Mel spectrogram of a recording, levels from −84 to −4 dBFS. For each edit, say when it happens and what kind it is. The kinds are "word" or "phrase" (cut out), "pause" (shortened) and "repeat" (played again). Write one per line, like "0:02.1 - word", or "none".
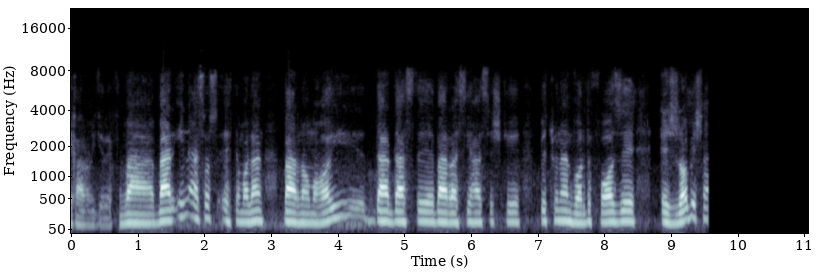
none

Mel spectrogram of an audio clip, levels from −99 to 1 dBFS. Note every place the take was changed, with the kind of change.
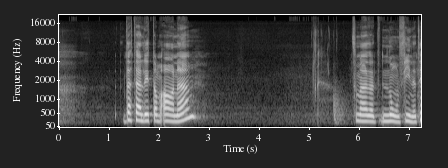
none

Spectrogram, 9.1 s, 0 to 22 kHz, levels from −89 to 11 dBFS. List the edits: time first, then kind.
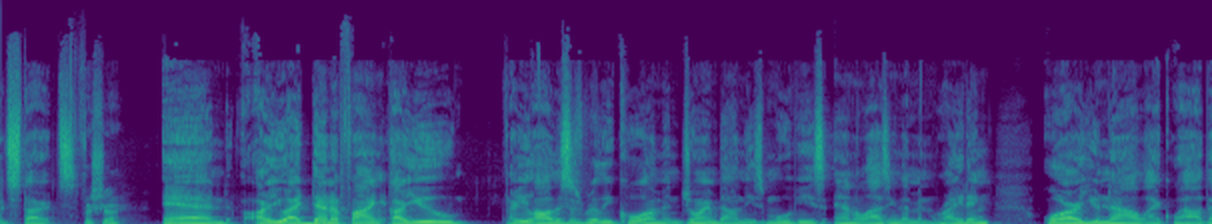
0:02.9 - word
0:04.0 - word
0:05.4 - word

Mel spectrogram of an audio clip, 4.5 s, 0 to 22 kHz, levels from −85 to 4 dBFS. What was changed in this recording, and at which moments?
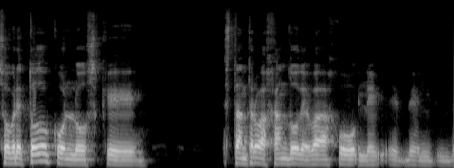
0:03.6 - word

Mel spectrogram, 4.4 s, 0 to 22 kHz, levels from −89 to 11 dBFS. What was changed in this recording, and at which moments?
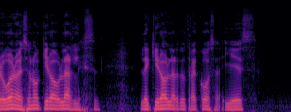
none

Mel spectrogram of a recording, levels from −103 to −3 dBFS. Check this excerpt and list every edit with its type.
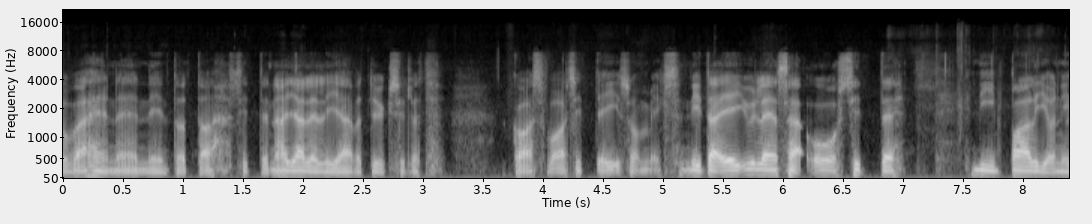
none

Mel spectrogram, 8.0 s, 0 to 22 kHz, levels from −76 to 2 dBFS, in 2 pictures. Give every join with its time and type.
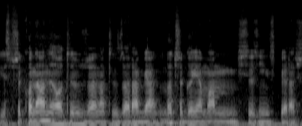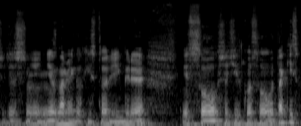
none

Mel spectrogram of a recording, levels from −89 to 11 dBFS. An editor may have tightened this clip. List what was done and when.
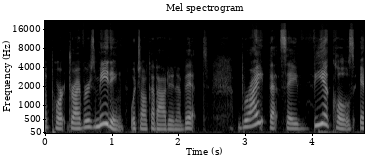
0:01.2 - pause
0:01.5 - word
0:03.3 - word

